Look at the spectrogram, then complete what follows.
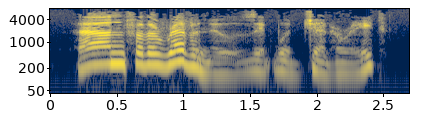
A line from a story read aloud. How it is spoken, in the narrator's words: Frankel added in a gloomy tone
